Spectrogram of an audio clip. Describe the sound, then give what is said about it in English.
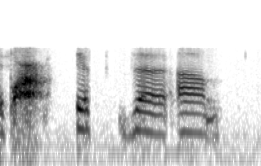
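Dogs barking at home, a few short bursts of sharp barks and whiny, yelping cries separated by brief silences, fairly loud and with no talk over them. “sorry, my dogs are barking”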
